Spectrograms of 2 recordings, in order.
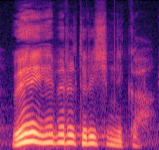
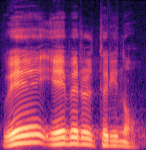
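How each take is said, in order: First: Said in the usual way. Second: Slow, lightly Gyeongsang dialect question. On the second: Shown as a demonstration. Preacher to congregation, slow light Gyeongsang dialect. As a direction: ask it slowly the Gyeongsang way. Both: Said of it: "경상도 말로 표현드린다면".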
